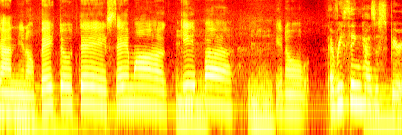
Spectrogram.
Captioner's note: speaking Cree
